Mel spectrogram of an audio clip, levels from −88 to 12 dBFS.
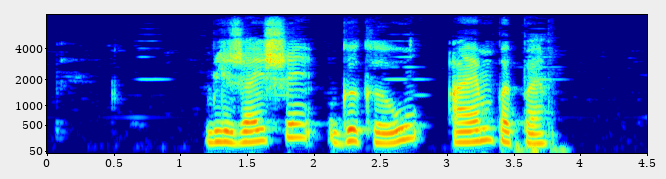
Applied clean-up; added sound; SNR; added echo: classical method Wiener filter.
